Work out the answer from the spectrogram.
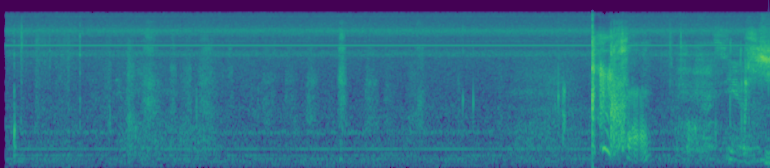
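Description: Quiet room hum, then one sudden sharp sneeze burst followed by a brief snuffle; a single sneeze.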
